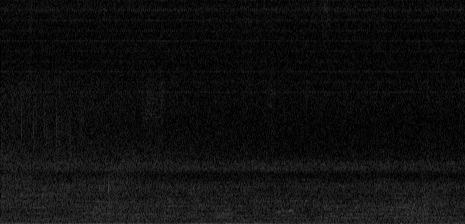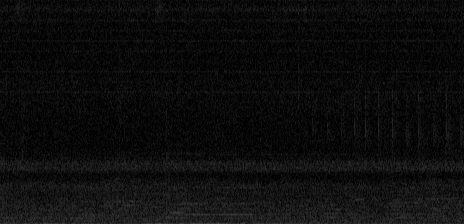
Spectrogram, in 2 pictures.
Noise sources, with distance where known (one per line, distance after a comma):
medium-sounding engine
music from an unclear source, far
person or small group talking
